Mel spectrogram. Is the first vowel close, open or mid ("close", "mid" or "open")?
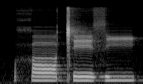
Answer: open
